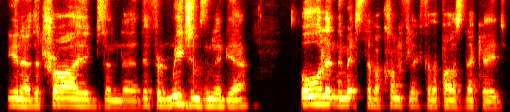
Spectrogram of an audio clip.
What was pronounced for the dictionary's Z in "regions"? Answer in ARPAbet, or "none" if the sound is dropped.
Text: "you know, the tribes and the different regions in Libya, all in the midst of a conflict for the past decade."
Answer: Z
